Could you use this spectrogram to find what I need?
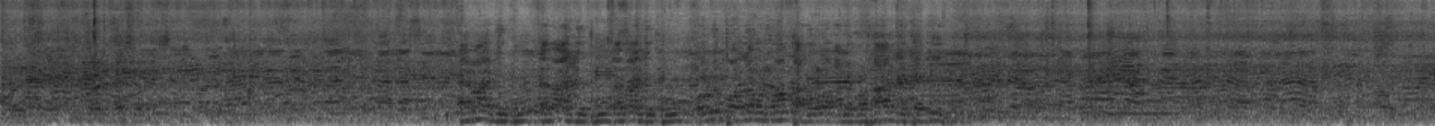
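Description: Men greet each other and talk with animation close by.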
